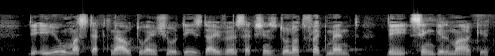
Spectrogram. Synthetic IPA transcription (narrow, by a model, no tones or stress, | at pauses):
d̪iʔiːjuːmɐst̪ɛkt̪nɐwt̪uɛ̃nʃuːɾd̪iːzd̪ɐjvɛɾsɛkʃə̃nsd̪unɔt̪fɾɐɡmɛ̃nt̪ | d̪isɪ̃ŋɡɪlmaːɾkɪt̪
